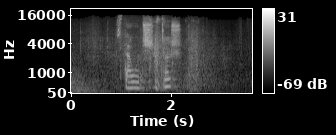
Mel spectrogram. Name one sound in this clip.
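A man asks a question softly.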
